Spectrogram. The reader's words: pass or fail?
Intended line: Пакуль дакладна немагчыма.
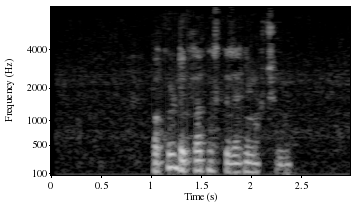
fail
